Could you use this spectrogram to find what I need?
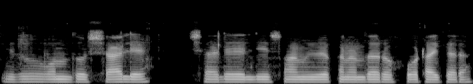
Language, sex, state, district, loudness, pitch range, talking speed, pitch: Kannada, male, Karnataka, Raichur, -20 LUFS, 115-120 Hz, 175 wpm, 115 Hz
